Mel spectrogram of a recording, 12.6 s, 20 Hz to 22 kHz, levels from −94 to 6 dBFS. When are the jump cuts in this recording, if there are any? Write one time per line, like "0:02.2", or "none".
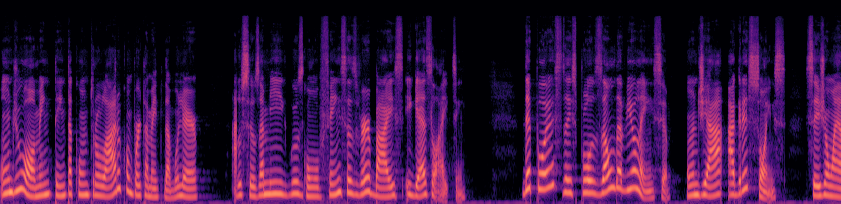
0:03.5
0:04.5
0:08.4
